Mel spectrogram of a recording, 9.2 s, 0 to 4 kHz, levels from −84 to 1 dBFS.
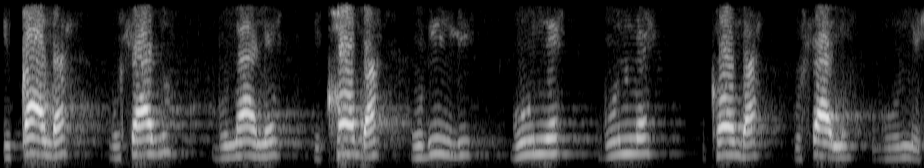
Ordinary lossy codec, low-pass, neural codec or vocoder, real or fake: none; 3.6 kHz; codec, 44.1 kHz, 7.8 kbps, DAC; fake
